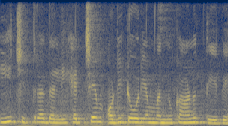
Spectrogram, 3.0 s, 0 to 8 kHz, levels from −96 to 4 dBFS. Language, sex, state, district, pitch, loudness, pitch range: Kannada, female, Karnataka, Dakshina Kannada, 245 Hz, -15 LUFS, 230-260 Hz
